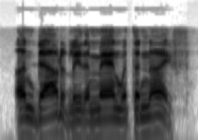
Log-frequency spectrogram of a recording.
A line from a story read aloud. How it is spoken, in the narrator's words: Leroy said with a chuckle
